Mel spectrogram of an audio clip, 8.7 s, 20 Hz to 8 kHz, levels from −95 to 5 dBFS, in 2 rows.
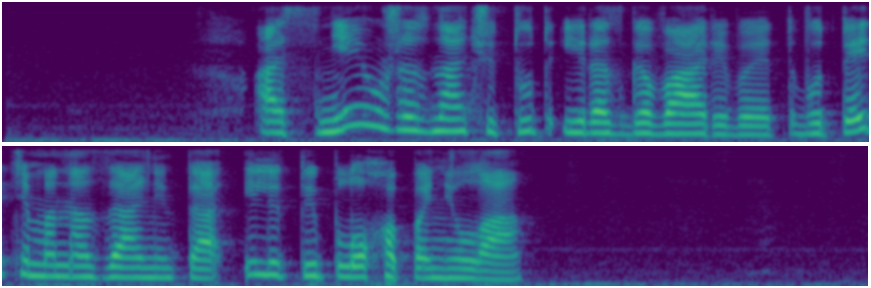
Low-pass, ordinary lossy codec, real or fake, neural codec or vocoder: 7.2 kHz; none; fake; vocoder, 22.05 kHz, 80 mel bands, Vocos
